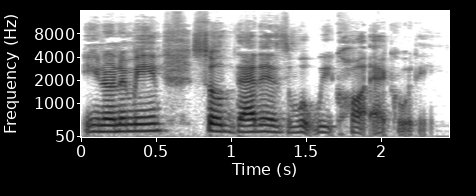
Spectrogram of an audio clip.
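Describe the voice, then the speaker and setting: A woman's voice: fairly low pitch, fairly even intonation, fast. A woman from Barbados, a registered nurse, telling a story in a podcast interview and acting out the dialogue as she goes.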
